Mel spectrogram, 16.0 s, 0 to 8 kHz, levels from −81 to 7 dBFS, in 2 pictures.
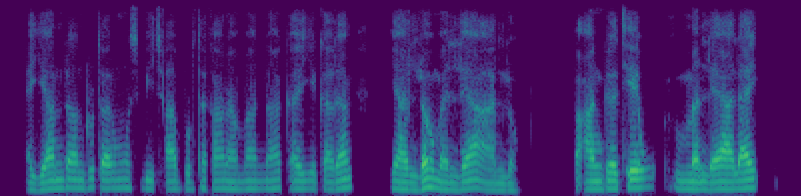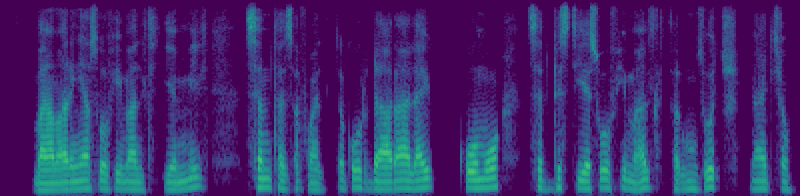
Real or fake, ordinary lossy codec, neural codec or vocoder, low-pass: fake; Opus, 24 kbps; codec, 16 kHz, 0.8 kbps, ZipCodec; 7.2 kHz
